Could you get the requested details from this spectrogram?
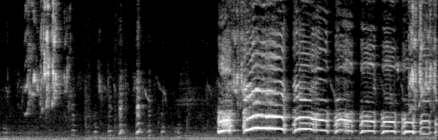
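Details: Kukuak Balenggek rooster, a chicken native to Solok, crowing: after scattered clucks and rustling, a loud harmonic crow starts abruptly and breaks into a chain of about eight short, stepped syllables.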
